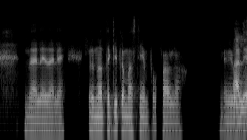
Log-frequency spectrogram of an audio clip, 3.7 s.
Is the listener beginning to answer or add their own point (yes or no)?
yes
